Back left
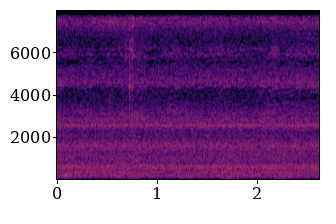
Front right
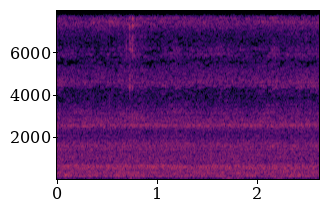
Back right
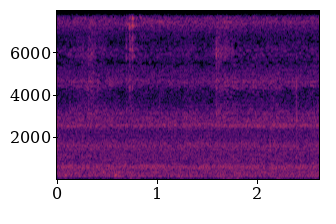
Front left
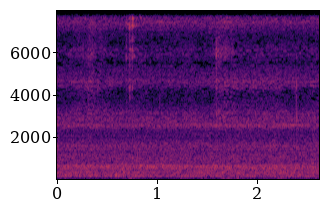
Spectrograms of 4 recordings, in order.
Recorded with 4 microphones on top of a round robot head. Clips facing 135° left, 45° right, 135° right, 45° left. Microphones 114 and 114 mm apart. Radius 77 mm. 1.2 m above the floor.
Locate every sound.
0.7 s a dropped coin: 10° left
